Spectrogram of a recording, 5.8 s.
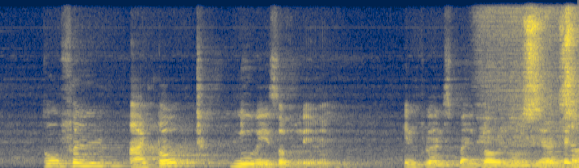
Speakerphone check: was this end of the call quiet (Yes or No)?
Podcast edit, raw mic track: No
